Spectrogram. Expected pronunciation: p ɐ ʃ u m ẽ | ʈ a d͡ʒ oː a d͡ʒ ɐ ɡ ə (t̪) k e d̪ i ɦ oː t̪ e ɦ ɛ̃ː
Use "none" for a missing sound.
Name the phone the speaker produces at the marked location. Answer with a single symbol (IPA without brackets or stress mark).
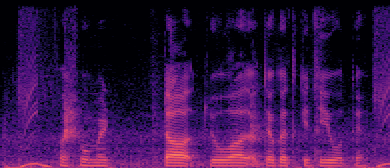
t̪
